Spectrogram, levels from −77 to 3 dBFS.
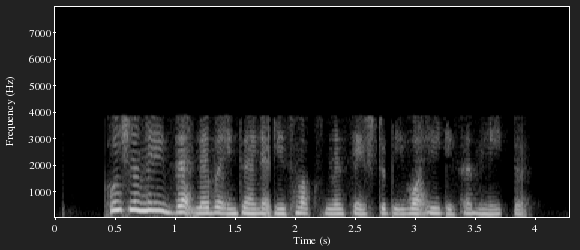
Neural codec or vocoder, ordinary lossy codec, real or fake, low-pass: codec, 16 kHz, 0.5 kbps, FreqCodec, larger model; AAC, 16 kbps; fake; 7.2 kHz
